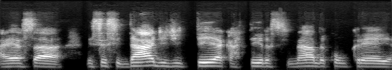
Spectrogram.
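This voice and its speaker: The speaker is a man with a Minas Gerais accent. The background is quiet. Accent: Minas Gerais accent, kept. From Minas Gerais, Brazil. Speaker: engineering graduate speaker. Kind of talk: panel talk.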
